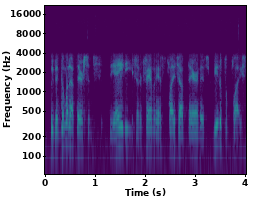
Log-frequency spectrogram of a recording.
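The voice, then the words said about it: Southern American accent. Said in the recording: “I hear the accent... I got a Southern accent”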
